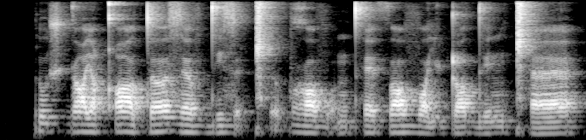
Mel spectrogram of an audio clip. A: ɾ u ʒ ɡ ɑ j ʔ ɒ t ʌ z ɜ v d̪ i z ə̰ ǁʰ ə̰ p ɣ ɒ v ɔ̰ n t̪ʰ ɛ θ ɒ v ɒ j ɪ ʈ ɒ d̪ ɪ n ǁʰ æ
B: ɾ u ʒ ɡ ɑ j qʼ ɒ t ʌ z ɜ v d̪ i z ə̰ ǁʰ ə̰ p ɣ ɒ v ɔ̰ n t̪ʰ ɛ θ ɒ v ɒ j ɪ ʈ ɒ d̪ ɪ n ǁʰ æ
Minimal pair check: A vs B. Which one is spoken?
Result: B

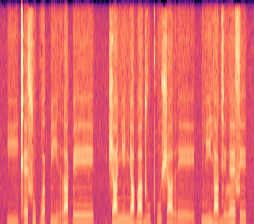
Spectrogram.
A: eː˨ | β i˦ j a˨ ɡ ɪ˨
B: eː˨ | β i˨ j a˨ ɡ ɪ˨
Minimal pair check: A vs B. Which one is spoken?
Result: A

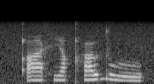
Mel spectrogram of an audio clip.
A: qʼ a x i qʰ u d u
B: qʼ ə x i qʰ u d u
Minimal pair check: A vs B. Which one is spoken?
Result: A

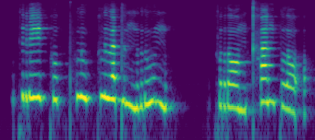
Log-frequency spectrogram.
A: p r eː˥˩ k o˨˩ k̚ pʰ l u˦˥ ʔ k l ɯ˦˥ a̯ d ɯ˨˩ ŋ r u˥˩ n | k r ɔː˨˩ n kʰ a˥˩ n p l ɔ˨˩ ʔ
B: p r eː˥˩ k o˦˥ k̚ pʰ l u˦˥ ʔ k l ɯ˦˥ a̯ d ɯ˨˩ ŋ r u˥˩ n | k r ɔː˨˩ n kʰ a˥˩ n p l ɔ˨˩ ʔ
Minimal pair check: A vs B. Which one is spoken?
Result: B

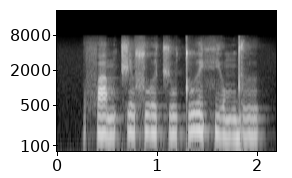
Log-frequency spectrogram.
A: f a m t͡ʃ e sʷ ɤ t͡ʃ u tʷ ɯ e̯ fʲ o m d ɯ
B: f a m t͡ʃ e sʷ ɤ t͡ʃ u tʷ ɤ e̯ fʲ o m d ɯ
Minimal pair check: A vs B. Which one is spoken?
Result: A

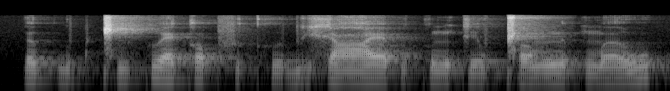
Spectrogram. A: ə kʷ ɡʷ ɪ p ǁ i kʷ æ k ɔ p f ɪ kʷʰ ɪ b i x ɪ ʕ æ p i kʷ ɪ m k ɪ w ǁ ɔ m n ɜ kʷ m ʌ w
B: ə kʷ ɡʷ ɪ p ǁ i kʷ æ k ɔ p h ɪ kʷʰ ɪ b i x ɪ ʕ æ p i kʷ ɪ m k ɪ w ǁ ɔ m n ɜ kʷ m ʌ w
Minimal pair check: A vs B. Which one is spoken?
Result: A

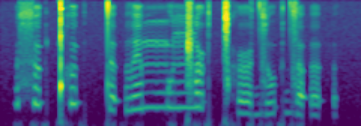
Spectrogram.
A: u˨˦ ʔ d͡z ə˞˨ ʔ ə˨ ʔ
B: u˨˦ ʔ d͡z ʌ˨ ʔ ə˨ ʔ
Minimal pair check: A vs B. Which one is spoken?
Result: B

